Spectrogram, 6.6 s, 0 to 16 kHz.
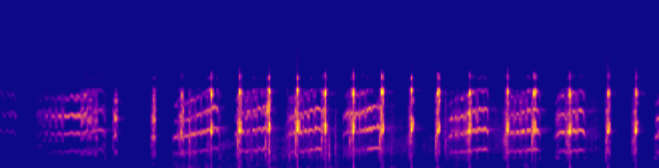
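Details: Common kestrels at a nest box in Théding, France, 20 March 2024, during a confrontation between a young and an adult male. Faint thin whines open, then clicking taps mix with loud, clipped, high wavering notes.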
